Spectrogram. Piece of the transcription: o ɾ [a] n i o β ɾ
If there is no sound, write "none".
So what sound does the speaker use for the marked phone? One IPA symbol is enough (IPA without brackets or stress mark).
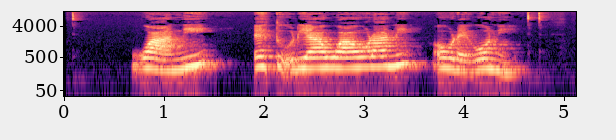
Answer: a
